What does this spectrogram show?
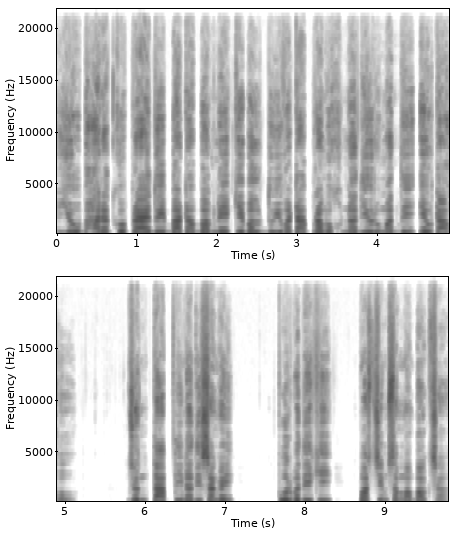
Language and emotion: Nepali, neutral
